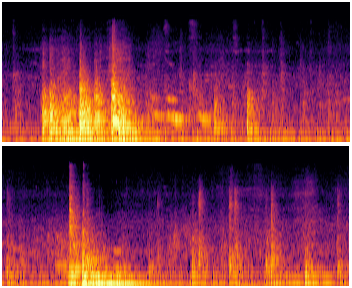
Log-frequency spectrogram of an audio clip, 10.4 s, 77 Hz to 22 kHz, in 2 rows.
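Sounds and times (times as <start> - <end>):
faint hum: 0.0 - 10.4
speech: 2.5 - 3.5
dull thuds of a door being shut: 6.2 - 7.6.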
